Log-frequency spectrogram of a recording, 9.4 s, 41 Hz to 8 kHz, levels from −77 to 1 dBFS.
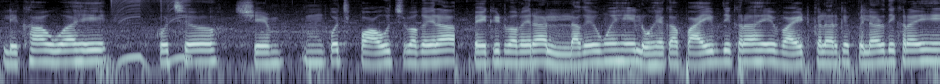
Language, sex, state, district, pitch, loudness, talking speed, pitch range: Hindi, male, Chhattisgarh, Bastar, 160 Hz, -19 LUFS, 170 wpm, 155-170 Hz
